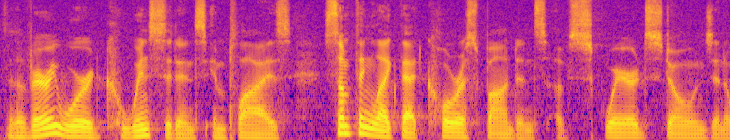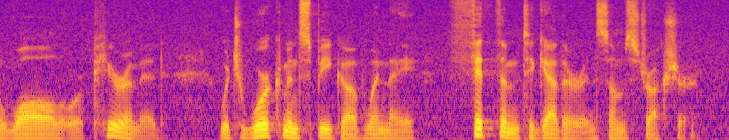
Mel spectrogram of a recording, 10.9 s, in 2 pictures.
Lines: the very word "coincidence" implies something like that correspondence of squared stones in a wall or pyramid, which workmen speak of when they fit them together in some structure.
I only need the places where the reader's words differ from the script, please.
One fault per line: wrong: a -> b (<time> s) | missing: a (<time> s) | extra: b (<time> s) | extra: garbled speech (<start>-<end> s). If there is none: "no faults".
no faults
